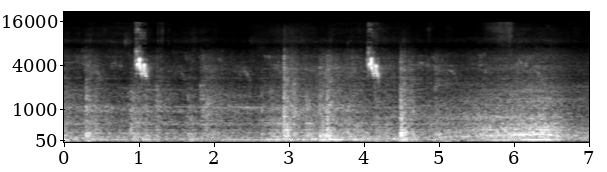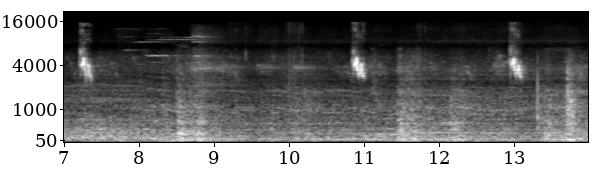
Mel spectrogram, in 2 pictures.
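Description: A bird giving a short, sharp call that falls in pitch, five times at intervals of a few seconds, over a low rumble of road traffic that swells for a moment about six seconds in.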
